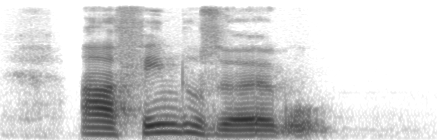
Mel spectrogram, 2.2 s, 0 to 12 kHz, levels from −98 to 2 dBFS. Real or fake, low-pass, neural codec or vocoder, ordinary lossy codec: fake; 9.9 kHz; autoencoder, 22.05 kHz, a latent of 192 numbers a frame, VITS, trained on one speaker; Opus, 64 kbps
